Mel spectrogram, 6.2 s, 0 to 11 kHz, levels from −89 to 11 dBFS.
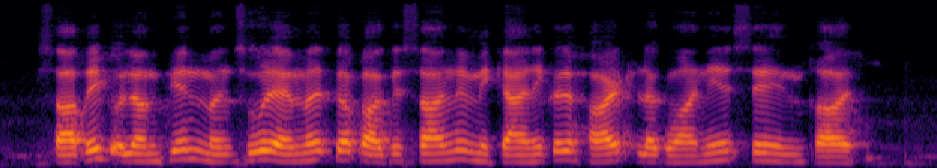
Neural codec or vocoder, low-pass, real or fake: autoencoder, 48 kHz, 32 numbers a frame, DAC-VAE, trained on Japanese speech; 9.9 kHz; fake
